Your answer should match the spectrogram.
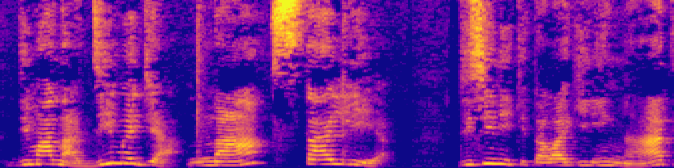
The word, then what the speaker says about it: столе: Kita tambah huruf y jadi столе, на столе. Di sini penekanannya pada huruf y.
